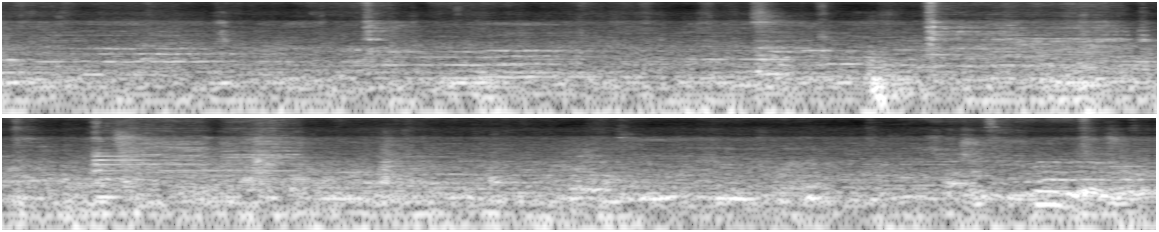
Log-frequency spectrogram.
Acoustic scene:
restaurant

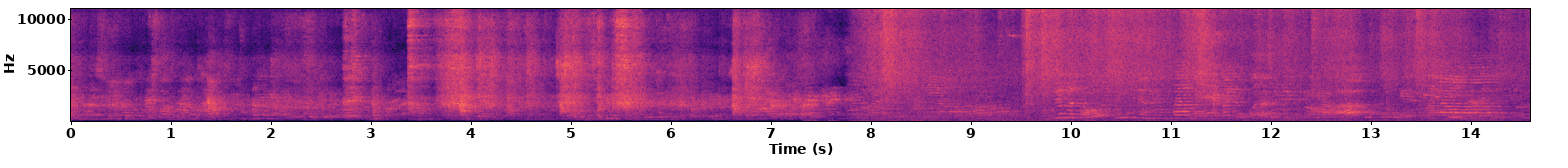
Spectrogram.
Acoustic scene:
cafe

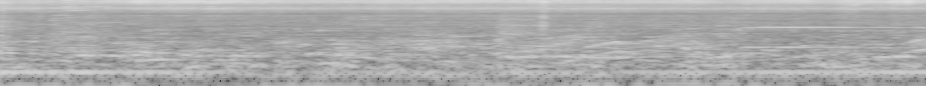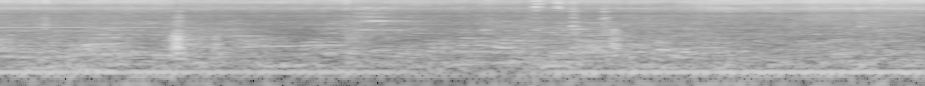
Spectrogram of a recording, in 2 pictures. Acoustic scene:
restaurant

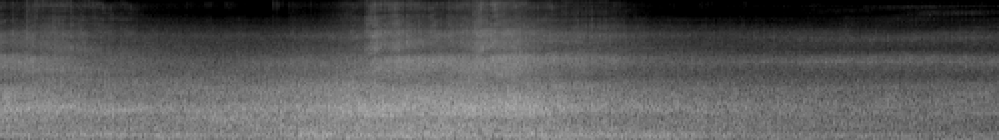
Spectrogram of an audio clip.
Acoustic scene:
street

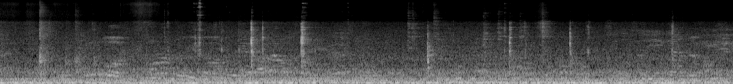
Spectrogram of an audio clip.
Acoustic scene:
restaurant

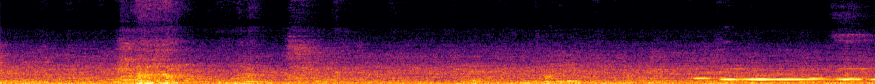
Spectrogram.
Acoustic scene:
subway station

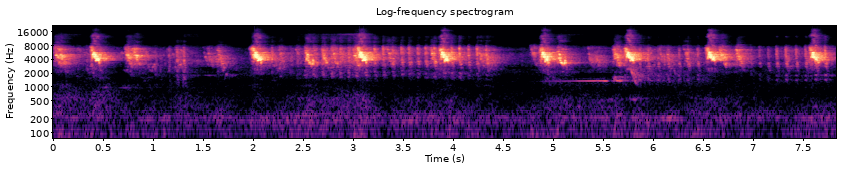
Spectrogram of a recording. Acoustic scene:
park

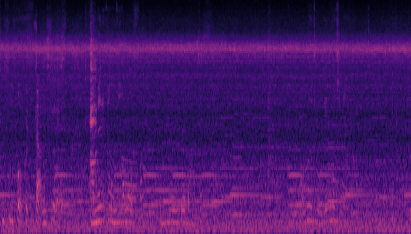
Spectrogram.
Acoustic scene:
cafe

